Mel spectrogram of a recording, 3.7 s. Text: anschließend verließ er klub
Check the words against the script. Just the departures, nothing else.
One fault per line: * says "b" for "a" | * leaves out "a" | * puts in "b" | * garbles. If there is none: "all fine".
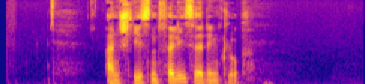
* puts in "den"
